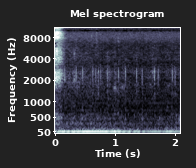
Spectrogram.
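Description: A low, steady rumble with a brief hiss at the very start.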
